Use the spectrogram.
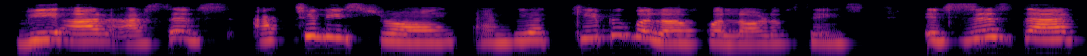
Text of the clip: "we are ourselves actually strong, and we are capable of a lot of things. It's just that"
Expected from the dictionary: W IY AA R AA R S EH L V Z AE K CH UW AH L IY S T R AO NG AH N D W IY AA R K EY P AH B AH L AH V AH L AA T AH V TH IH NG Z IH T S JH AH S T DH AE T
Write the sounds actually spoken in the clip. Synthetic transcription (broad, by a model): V IY AA R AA R S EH L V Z AE K CH UW AH L IY S T R AO NG AH N D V IY AA R K EY P AH B AH L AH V AH L AA T AH V T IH NG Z IH T S JH AH S T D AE T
